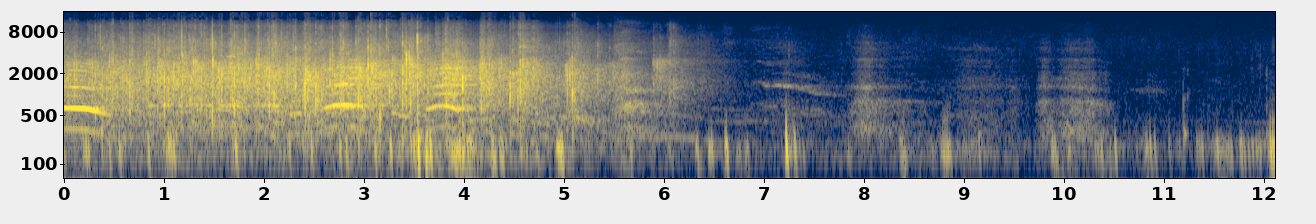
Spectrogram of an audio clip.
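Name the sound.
audience clapping hands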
